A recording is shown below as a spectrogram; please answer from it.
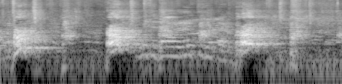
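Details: German Shepherd barking at a gate toward another dog outside; three loud barks about a second apart, with people talking in the background.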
